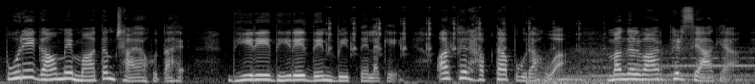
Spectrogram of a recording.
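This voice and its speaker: A woman's voice: medium pitch, animated, measured pace, a little hiss or hum. A woman giving a scripted narration of a story.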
